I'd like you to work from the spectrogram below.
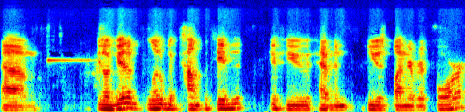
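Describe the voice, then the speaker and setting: A somewhat breathy man speaks at medium pitch and a moderate pace, with fairly even intonation and a dry, close sound with no echo. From Labrador, Canada. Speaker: visual artist and workshop instructor. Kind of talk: tutorial. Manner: hesitant.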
